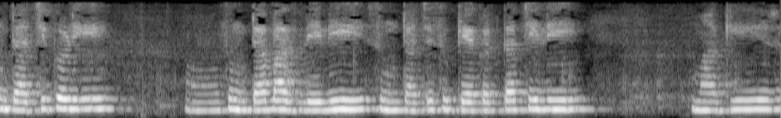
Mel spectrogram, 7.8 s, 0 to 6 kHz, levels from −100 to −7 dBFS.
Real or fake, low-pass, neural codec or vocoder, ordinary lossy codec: fake; 5.4 kHz; vocoder, 44.1 kHz, 128 mel bands, Pupu-Vocoder; MP3, 24 kbps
